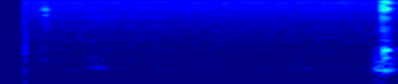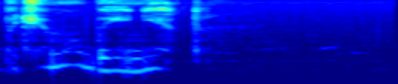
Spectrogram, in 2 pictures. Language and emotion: Russian, sad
